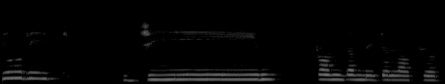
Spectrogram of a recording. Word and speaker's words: ج: and you read Jeem, Jeem, the voice of G, Jeem.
